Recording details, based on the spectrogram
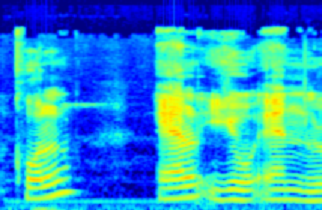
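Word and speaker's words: كُلٌّ: Therefore, the L must be pronounced twice. So to spell and pronounce, we say K-U-L, kul, L-U-N, lun, kullun.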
